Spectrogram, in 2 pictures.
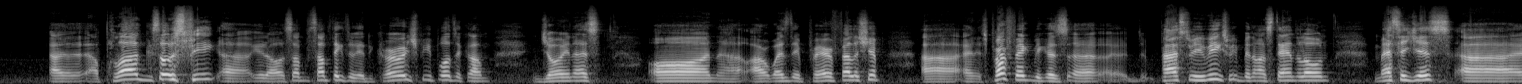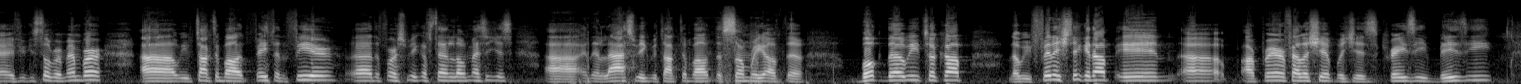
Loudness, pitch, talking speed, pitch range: -18 LUFS, 170 Hz, 175 wpm, 145-190 Hz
